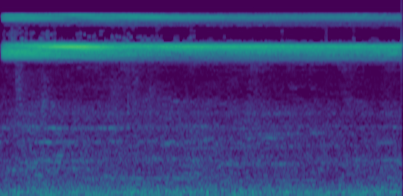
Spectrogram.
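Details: Cricket at night: a continuous, very high, steady shimmering trill that holds unbroken throughout, over faint low background hum.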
